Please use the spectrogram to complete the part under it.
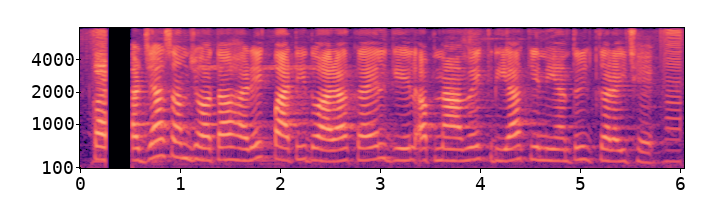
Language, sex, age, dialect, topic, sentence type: Magahi, female, 31-35, Western, banking, statement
